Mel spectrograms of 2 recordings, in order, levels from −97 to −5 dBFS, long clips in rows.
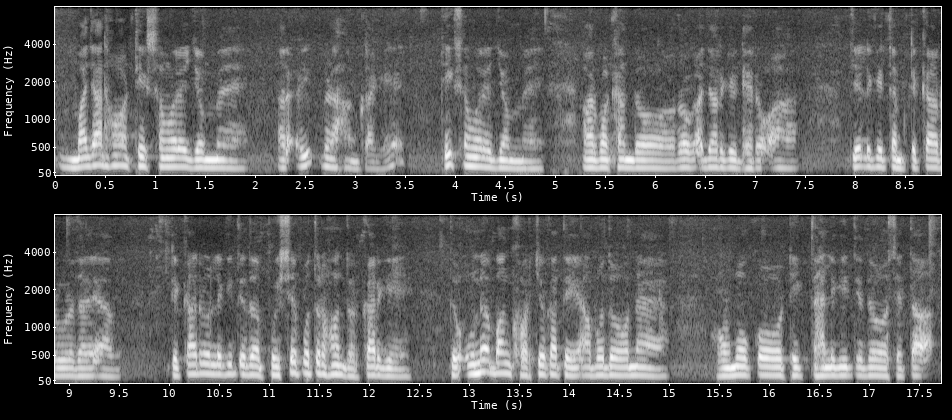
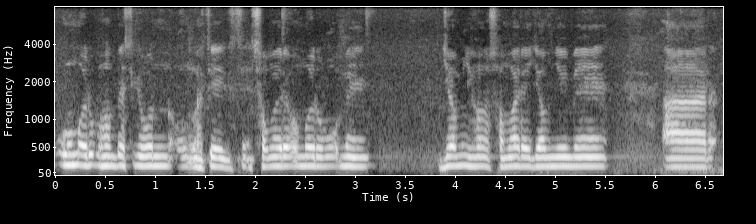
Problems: none marked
